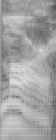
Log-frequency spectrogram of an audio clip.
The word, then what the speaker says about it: Moher: The Cliffs of Moher. I better be able to get that one Mohair.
